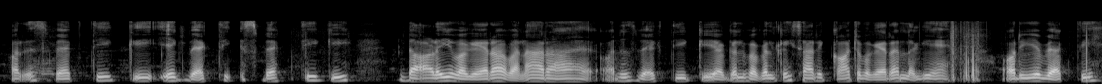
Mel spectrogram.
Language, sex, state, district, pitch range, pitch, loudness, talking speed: Hindi, male, Uttar Pradesh, Jalaun, 135-175 Hz, 150 Hz, -21 LUFS, 160 wpm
